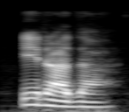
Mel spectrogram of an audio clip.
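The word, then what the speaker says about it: 일하다: উচ্চারণ করে, সেটা হলো ইরাদা। রিউলটা হিউতের কাছে নিয়ে যায় এবং হিউতের উচ্চারণ করে না।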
